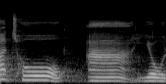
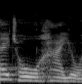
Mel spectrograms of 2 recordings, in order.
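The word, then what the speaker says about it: 좋아요: โช อ ดี ค่ะ ออก เสียง ว่า โช โย ได้ เลย นะ ไม่ ใช่ โช ฮาโย นะ คะ เพราะ ว่า ตัว ฮี อึด อ่ะ เขา ไม่ ออก เสียง ใช่ ไหม เลย ออก เสียง เป็น โช อาโย โชโย แปล ว่า ดี เดิม ๆ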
